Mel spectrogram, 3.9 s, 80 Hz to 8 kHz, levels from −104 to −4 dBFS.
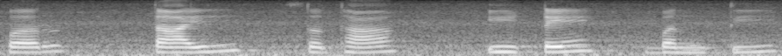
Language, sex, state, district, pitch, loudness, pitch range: Hindi, female, Haryana, Charkhi Dadri, 240 Hz, -18 LUFS, 230-245 Hz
